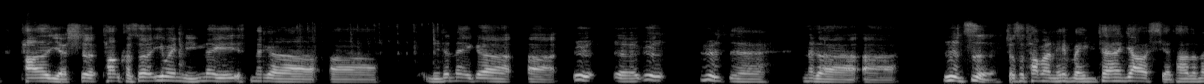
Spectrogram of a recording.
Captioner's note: speaking chinese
